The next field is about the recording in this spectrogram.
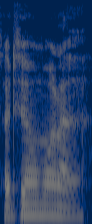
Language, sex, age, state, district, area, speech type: Tamil, male, 30-45, Tamil Nadu, Tiruppur, rural, spontaneous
